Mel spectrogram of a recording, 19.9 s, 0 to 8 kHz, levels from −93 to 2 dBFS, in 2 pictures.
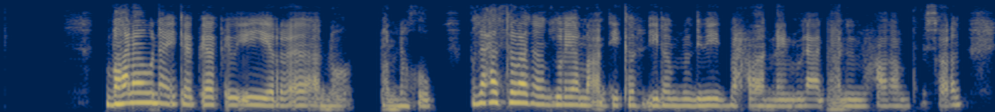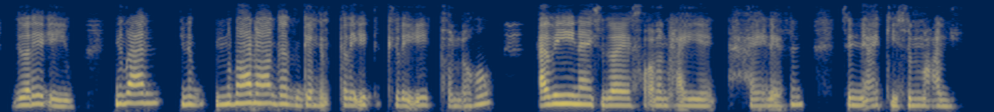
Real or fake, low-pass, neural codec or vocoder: fake; 7.2 kHz; codec, 44.1 kHz, 1.7 kbps, Pupu-Codec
